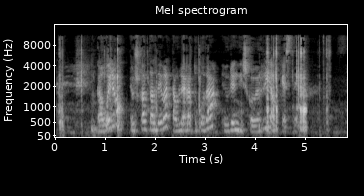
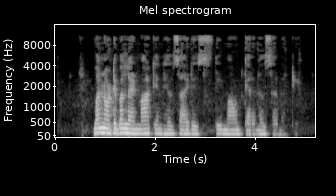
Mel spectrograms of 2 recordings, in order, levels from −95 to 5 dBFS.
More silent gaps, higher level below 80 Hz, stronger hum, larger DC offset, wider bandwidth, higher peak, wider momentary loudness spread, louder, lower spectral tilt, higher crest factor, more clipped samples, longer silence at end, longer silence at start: neither; second, -66 dBFS vs -56 dBFS; neither; neither; about the same, 11.5 kHz vs 11.5 kHz; about the same, 0 dBFS vs -2 dBFS; about the same, 14 LU vs 14 LU; second, -24 LUFS vs -19 LUFS; second, -1 dB/octave vs -6.5 dB/octave; first, 24 dB vs 18 dB; neither; about the same, 0.35 s vs 0.4 s; second, 0.05 s vs 0.75 s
